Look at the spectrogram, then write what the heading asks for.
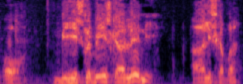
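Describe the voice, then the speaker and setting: A man's voice: fairly high pitch, lively intonation, moderate pace, music in the background, lightly acted. An actor playing a plain-spoken middle-aged shopkeeper father in a Filipino radio drama, questioning and chiding. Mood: curious, chiding. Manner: scolding, questioning.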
